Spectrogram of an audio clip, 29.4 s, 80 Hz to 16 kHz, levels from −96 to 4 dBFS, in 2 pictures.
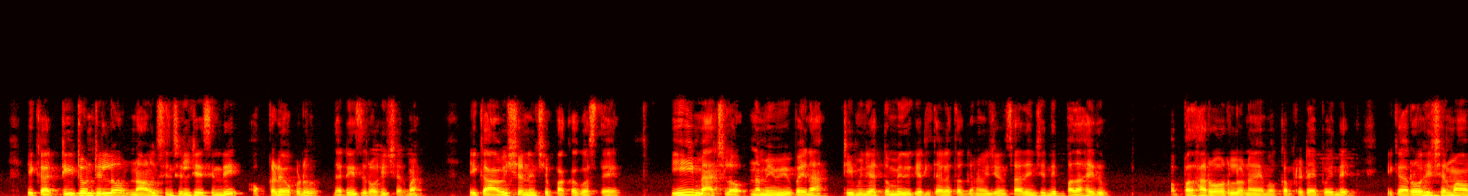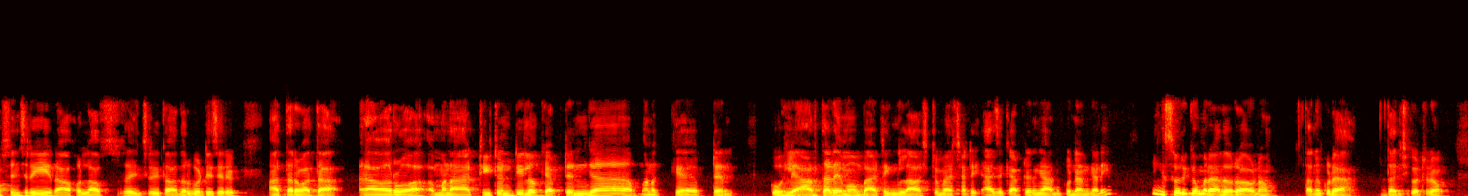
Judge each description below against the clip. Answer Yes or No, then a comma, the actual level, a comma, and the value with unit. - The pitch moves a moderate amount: Yes, average, 3.1 semitones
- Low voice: Yes, low, 120 Hz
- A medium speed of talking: No, fast, 145 wpm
